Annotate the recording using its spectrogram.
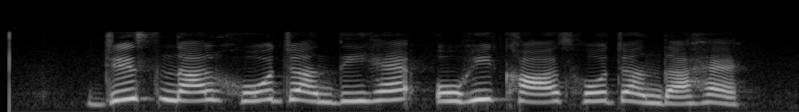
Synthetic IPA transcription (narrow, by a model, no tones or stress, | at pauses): d͡ʒɪsnaːlhoːd͡ʒãːnd̪iːɦɛːoːɦiːkʰaːsɦoːd͡ʒãːnd̪aːɦɛː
